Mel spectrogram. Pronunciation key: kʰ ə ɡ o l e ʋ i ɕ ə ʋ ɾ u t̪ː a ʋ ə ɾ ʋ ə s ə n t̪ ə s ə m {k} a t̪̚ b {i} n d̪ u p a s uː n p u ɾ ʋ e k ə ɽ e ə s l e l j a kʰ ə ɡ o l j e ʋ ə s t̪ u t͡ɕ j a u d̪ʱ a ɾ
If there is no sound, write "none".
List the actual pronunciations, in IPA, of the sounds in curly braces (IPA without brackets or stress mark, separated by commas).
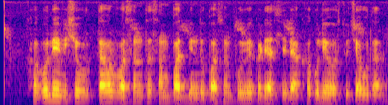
p, i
